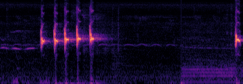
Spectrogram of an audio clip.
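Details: A female sooty-headed bulbul calls the male, used as a lure to get silent males singing. A burst of five clear chirps, then a thin steady whistle-like tone, a low humming noise, and one final chirp.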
